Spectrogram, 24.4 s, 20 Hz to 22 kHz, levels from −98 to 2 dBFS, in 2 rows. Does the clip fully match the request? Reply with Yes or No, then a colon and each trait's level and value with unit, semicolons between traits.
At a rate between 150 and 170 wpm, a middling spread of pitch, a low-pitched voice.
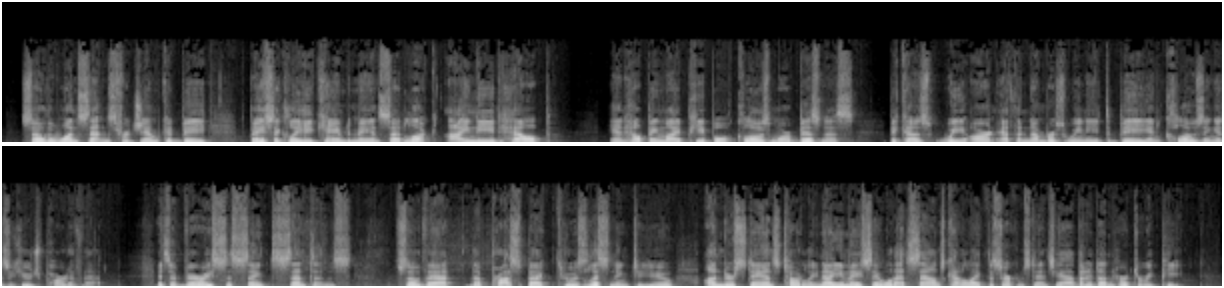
No: average, 195 wpm; average, 4.1 semitones; low, 120 Hz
